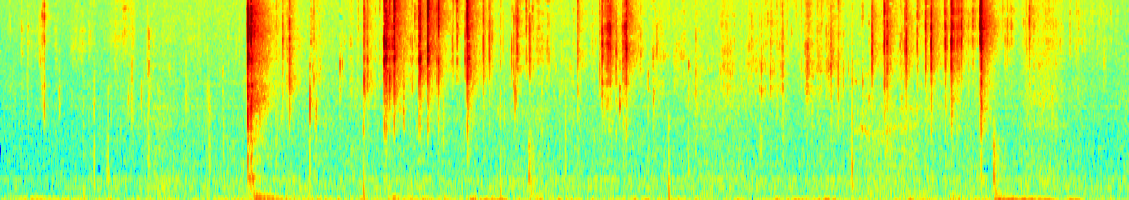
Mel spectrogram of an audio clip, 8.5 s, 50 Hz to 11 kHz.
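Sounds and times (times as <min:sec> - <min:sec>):
person chewing nuts: 0:00.0 - 0:08.4.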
